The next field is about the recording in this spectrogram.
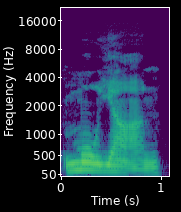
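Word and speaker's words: mulignan: It's like, the Italian American way to pronounce it is, I guess, mouillon.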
